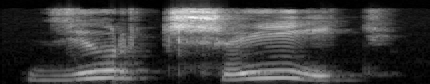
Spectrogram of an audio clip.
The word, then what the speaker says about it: дзюрчить: падає на склад рі дзюрчить наголос падає на склад вчить навчає наголос падає на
